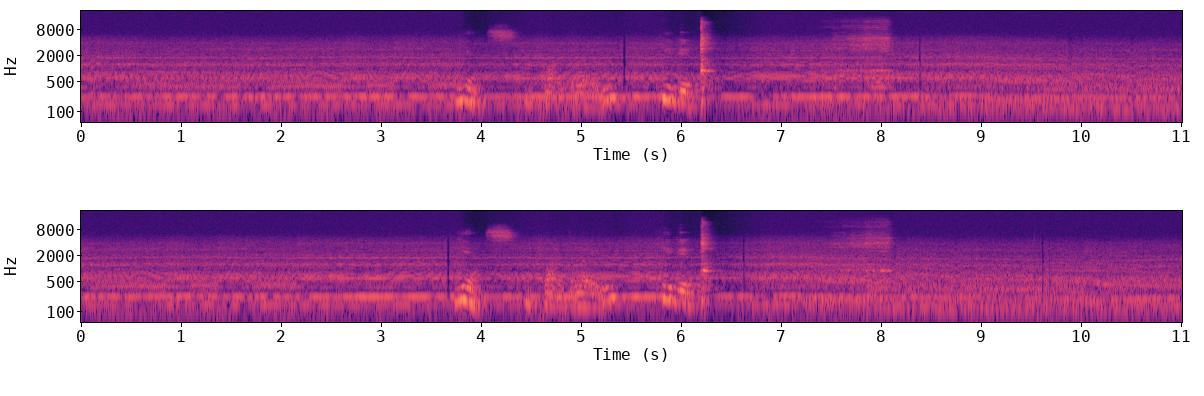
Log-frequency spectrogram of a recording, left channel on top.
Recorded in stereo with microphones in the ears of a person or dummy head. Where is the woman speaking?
75° right (ahead or behind), 0.7 m; by 6.1 s 35° right (ahead or behind), 2 m.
